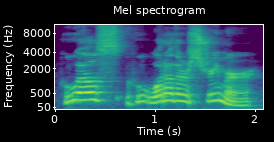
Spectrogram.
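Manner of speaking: high, loud surprised question. Real, not acted. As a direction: jump up in surprise. Reacting to chat comment.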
